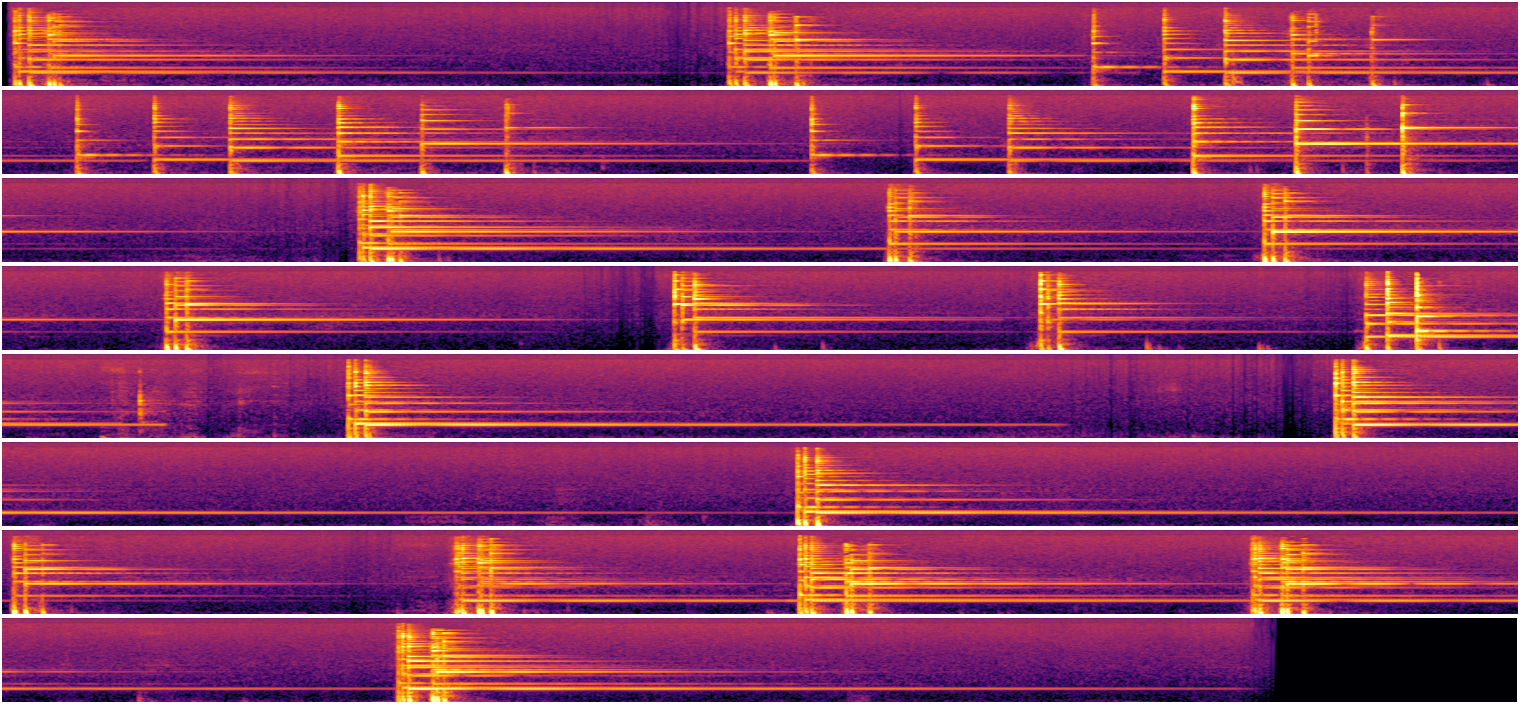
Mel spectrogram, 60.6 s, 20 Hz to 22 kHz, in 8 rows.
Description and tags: guitar strings 2
This is the sound of the short part of guitar strings plucked over the headstock, between the nut and tuning pegs. They do not make for any particular sounds, harmonies or melodies, just random tones which may be used for some sound design, noises, jingles etc.
I recorded this for my own purposes (game SFX) with 3 different guitars (see the other 2 files as well) and thought I would share it with anyone who may find it useful - if you do, please help yourself and enjoy!
guitar, guitar-strings, ringing, sound-design, steel, steel-strings, strings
